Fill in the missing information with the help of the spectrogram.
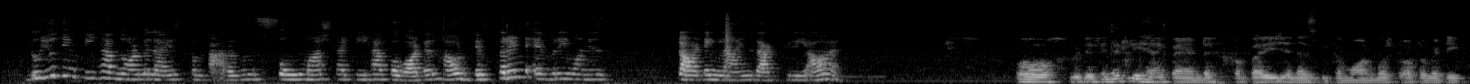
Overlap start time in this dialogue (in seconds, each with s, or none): none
